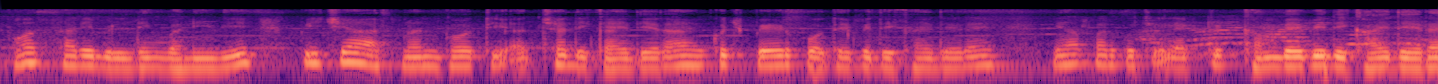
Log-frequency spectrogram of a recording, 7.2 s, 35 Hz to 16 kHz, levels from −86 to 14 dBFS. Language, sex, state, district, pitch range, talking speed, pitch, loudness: Hindi, male, Bihar, Madhepura, 120-145 Hz, 265 wpm, 130 Hz, -18 LUFS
